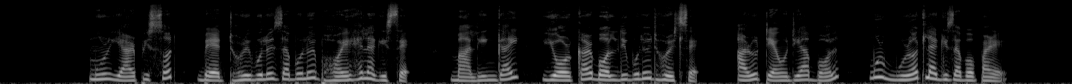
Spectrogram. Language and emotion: Assamese, fearful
